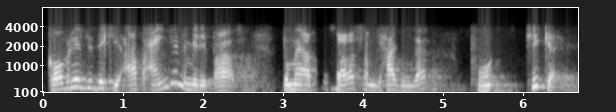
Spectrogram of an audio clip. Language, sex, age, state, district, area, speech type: Hindi, male, 45-60, Bihar, Samastipur, rural, conversation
